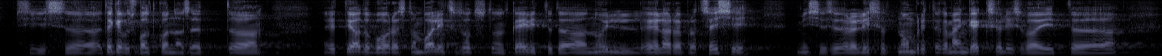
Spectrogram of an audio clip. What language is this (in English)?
Estonian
